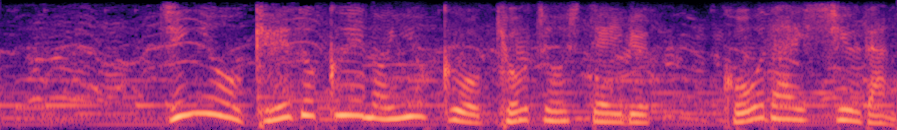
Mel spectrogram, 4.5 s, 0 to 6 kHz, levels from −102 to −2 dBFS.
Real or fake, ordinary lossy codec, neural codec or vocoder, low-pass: real; Opus, 32 kbps; none; 5.4 kHz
